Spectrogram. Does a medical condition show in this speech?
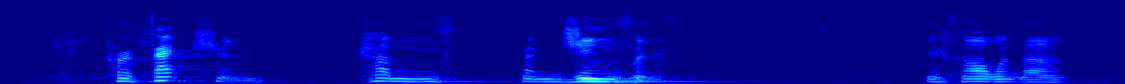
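Yes: speech impediment; could not speak or chew in childhood, first operation in North Dakota, 17 surgeries, 6 years of therapy; speaks publicly with new voice as motivational speaker; taught tongue movement at 12, voicing with clothespin on nose, mirror under lips, impediment recognizable on radio.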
